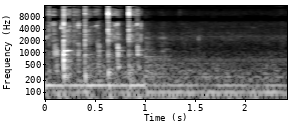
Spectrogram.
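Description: Metal spoon clinking rapidly against a ceramic bowl while beating an egg-yolk glaze; the clinks stop about halfway through.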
